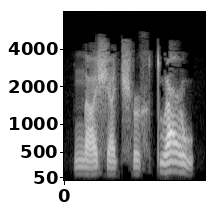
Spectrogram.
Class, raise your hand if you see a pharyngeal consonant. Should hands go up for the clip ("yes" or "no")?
yes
